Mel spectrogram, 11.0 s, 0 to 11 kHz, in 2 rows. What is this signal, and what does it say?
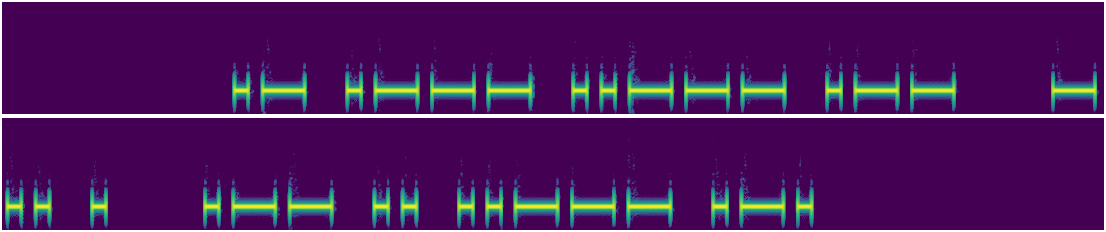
Morse code, heard as a keyed tone, about 17 wpm, 700 Hz. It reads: AJ2W DE WI2R
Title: USA Callsign DE Callsign - 4 Characters - 17wpm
